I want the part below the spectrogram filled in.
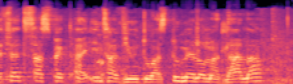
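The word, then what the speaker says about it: Thala: suspect I interviewed was tala it's spelled with a th tala who was traumat who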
